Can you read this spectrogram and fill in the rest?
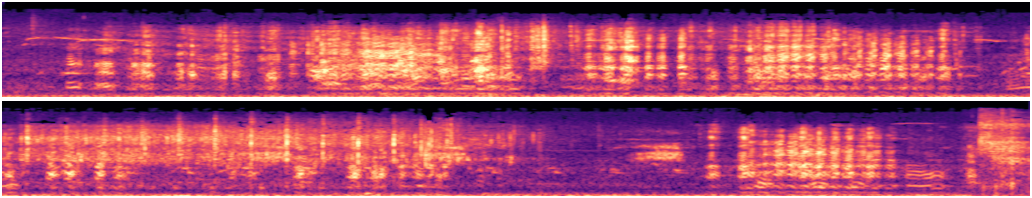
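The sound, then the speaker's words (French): A crowded colony of cormorants keeps up loud, harsh, guttural croaking and grunting, with dense overlapping calls that briefly thin out twice before swelling again. “Si vous vous êtes baladé près de grandes étendues d'eau, vous avez déjà peut-être rencontré certaines espèces de cormorans.”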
